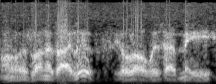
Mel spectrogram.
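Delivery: peculiar, tragic inflection. Answering a refusal to bear another child: tragic inflection. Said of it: "that peculiar tone of voice and tragic inflection".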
